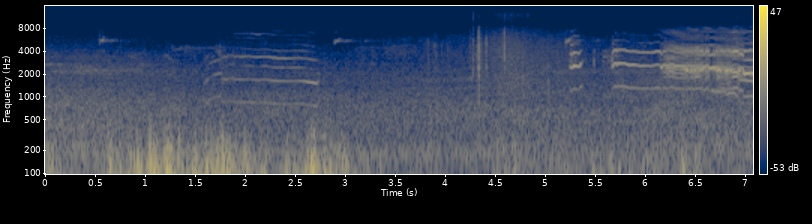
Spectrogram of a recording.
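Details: Free-roaming cats at a cat gathering on an island, greeting a visitor with a chorus of calls; several thin rising and falling meows overlap in the second half, with low rumbling handling noise early on.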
